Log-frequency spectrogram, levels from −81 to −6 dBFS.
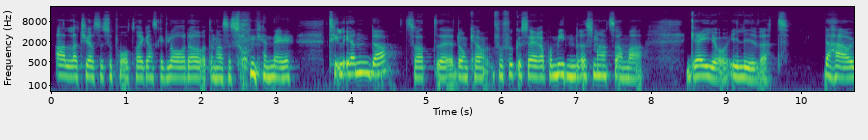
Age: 20-39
